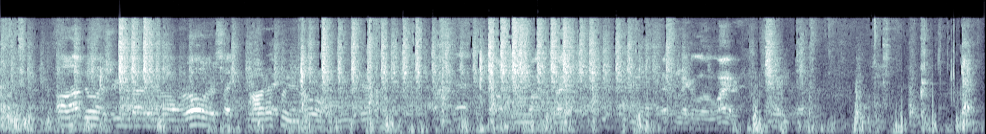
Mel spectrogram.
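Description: Plastic bread crates clatter as they are handled.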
